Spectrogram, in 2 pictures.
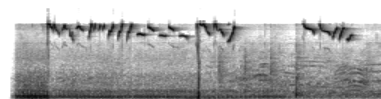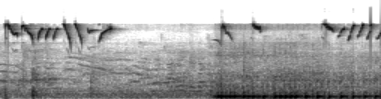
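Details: White-eye used as a lure to provoke other white-eyes sings rapid, high, thin twittering phrases in bursts of one to two seconds, over a low background hum.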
